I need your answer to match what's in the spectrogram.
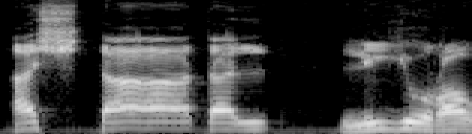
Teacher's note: را کو موٹا پڑھیں گے اور واو لین ہے نرم پڑھیں گے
